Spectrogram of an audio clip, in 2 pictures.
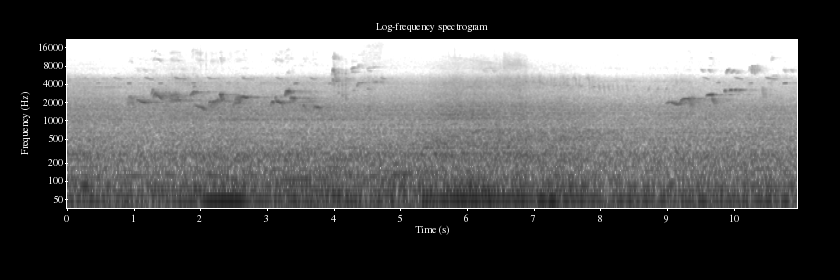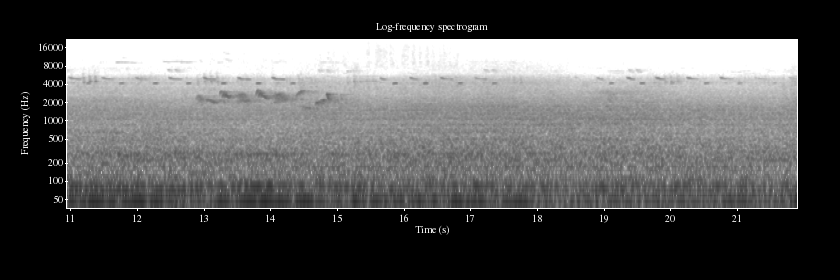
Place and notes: Lange Str., Hamm, Germany - noon bells
two bells competing... ambience notably quieter due to stay-at-home... beyond corona, both bells happen to be in need of repair or reset...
